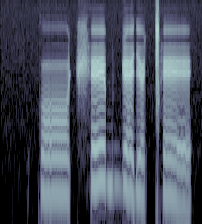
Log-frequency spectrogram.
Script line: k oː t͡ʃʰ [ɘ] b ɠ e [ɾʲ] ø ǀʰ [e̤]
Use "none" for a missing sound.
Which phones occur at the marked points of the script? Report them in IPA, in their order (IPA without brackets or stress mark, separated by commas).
e, ɾʲ, e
